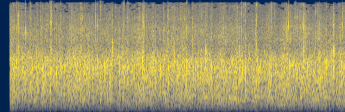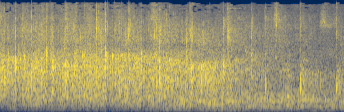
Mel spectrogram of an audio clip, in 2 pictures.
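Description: A large crowd applauds in a big hall.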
